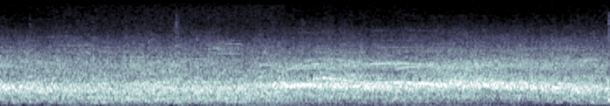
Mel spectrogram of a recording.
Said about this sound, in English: The Ellen Road crowd are lapping it up.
